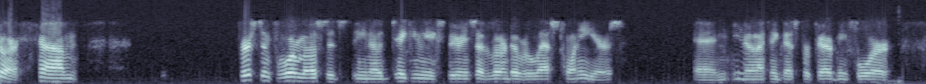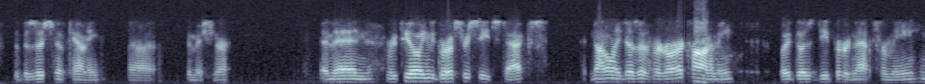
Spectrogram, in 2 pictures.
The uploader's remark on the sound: Candidate for Dona Ana County Commission District 5 called in to the show.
